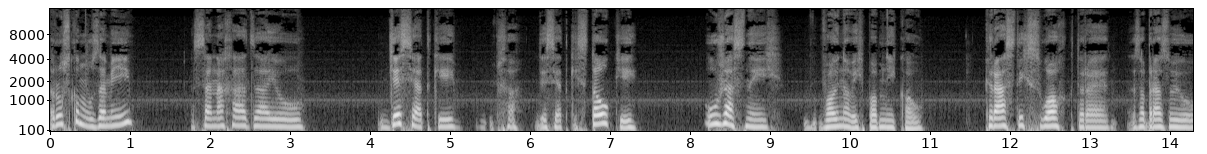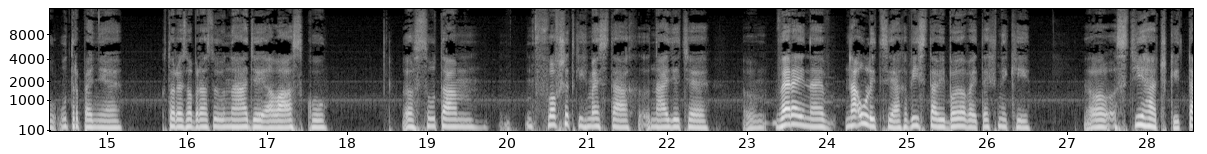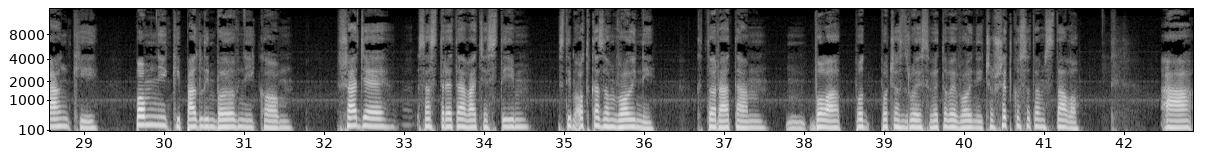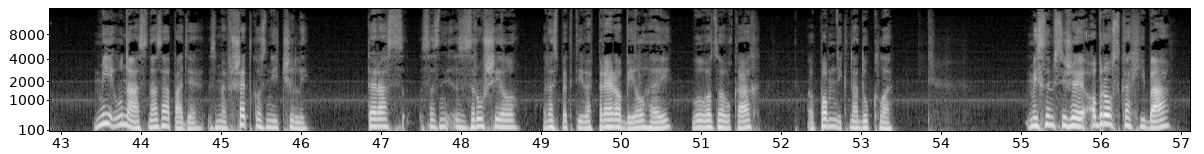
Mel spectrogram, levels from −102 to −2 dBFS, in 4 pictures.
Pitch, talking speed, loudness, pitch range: 170 Hz, 90 wpm, -21 LUFS, 150-180 Hz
